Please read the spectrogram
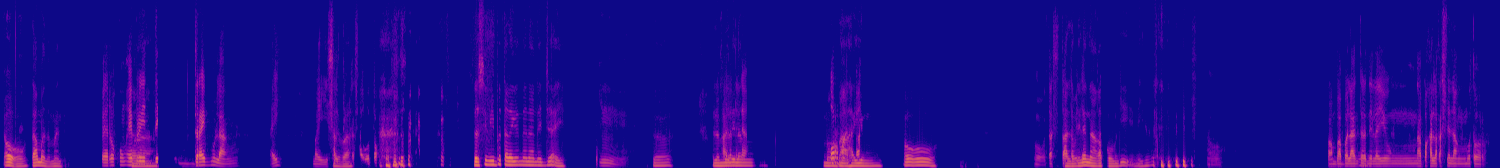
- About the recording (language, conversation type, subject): Filipino, unstructured, Paano mo haharapin ang kapitbahay na palaging maingay?
- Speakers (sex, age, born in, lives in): male, 25-29, Philippines, United States; male, 40-44, Philippines, Philippines
- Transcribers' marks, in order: distorted speech; laugh; "utak" said as "utok"; chuckle; tapping; other background noise; mechanical hum; laugh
